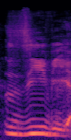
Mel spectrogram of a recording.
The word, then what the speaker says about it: Zevia: Your mom goes, it's pronounced Zevia.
